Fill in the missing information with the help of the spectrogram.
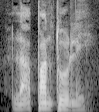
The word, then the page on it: lapañ tuli: apatani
